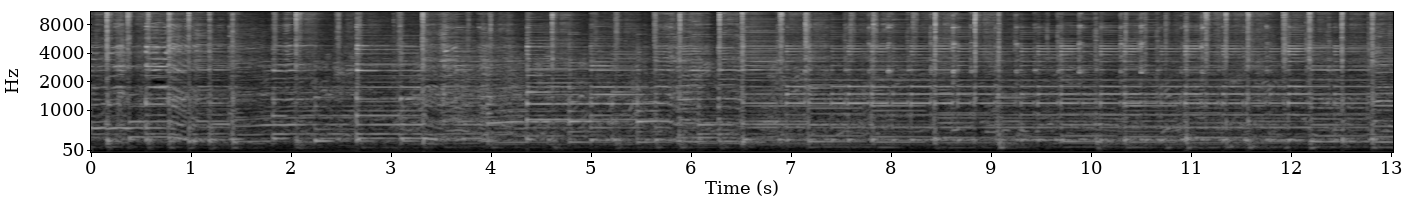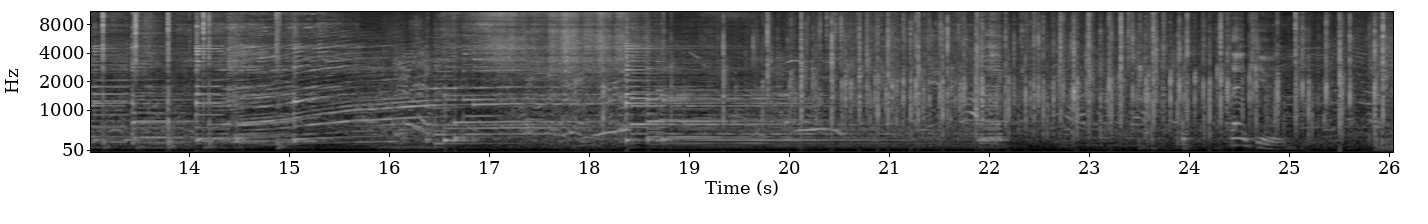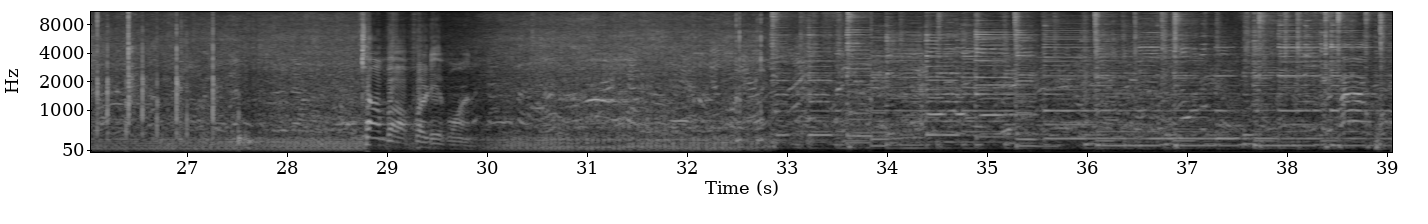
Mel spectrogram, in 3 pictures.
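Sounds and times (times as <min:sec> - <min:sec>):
harmonica playing: 0:00.0 - 0:20.2
fingerpicked acoustic guitar: 0:00.0 - 0:21.2, 0:30.3 - 0:39.0.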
